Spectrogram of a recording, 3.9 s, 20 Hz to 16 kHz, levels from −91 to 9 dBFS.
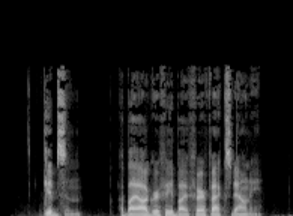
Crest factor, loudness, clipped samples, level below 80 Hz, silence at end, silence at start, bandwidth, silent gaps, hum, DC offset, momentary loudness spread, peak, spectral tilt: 20 dB; -20 LUFS; under 0.1%; -50 dBFS; 0.45 s; 0.6 s; 11.5 kHz; none; none; under 0.1%; 19 LU; -2 dBFS; -4.5 dB/octave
